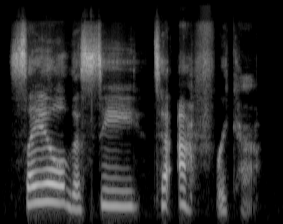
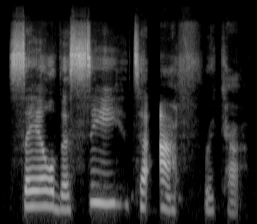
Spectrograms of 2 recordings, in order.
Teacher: This phrase has a great rhythm. We stress the words sea and the af to make it musical, like a marching chant.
